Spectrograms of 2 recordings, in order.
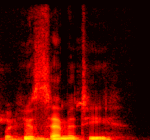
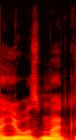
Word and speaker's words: Yosemite: Ja, Yosemite. Ähm, ja, und alle anderen haben sie mal Josemite gesagt, okay, alles klar.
